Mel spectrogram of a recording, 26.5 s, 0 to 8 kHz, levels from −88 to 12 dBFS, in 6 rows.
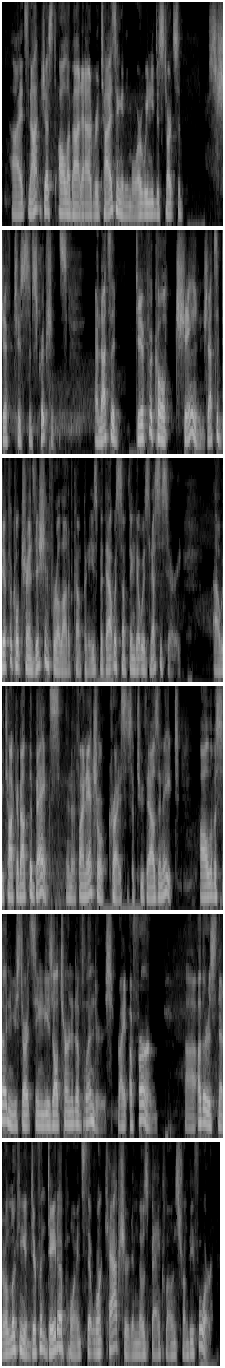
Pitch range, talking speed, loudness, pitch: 110-135 Hz, 185 wpm, -25 LUFS, 115 Hz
